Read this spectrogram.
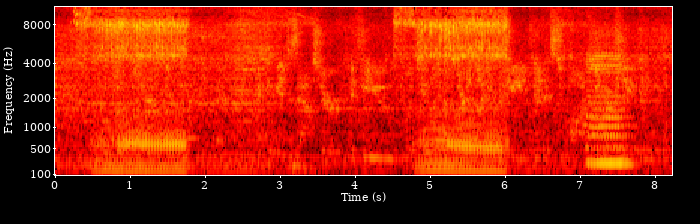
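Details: Boston Terrier dog snoring while asleep, showing his teeth: snoring.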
